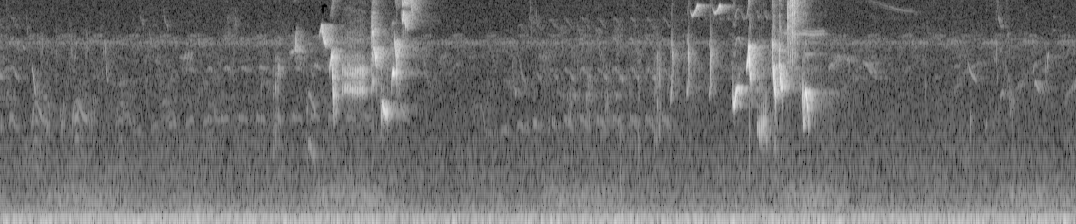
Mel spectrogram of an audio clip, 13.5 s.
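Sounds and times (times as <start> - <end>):
common nightingale singing: 0.0 - 13.4.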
